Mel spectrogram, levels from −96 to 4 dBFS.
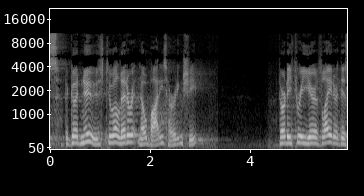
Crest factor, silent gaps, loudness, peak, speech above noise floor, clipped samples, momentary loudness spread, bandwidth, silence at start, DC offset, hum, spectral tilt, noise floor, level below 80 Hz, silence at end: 16 dB; none; -27 LUFS; -12 dBFS; 43 dB; under 0.1%; 9 LU; 10.5 kHz; 0 s; under 0.1%; none; -5.5 dB/octave; -70 dBFS; -66 dBFS; 0 s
